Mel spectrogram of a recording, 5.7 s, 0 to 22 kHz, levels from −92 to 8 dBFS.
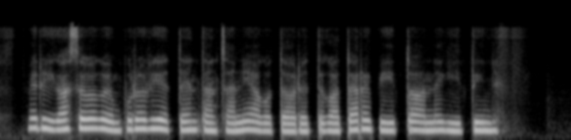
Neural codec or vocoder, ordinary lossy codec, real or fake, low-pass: codec, 24 kHz, 0.9 kbps, DualCodec; Opus, 32 kbps; fake; 10.8 kHz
